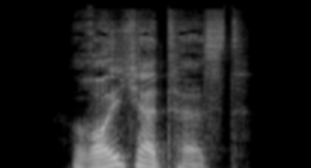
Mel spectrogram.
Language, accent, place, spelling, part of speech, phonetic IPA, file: German, Germany, Berlin, räuchertest, verb, [ˈʁɔɪ̯çɐtəst], De-räuchertest.ogg
- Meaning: inflection of räuchern: 1. second-person singular preterite 2. second-person singular subjunctive II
